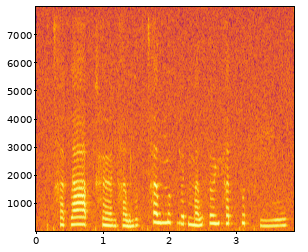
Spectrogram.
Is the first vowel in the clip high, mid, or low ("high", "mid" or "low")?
low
